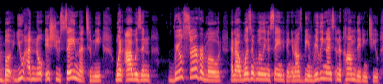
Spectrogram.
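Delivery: ordinary talk, nothing marked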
